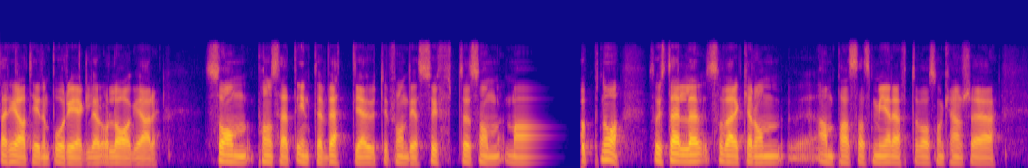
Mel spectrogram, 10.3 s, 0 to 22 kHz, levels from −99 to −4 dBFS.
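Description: After "utifrån det syfte som", from 5.19 to 5.83 s, the speech is lost, likely to a long network dropout. About 0.6 s never arrived. A fading buzz fills in, then roughly 0.3 s of near-silence follows. A spectrogram shows smeared harmonics decaying into a dark gap, and the waveform flattens before speech resumes.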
